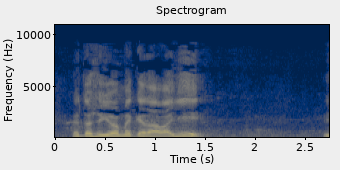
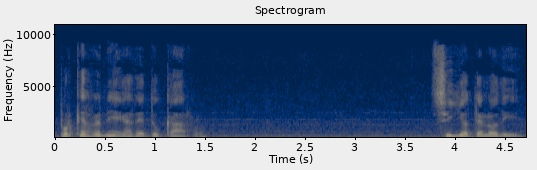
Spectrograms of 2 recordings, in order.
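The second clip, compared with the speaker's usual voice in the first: much lower and much softer, grave and hushed; a deep quiet divine rebuke; low solemn voice of God, barely above a murmur; voice of the Lord; 7 semitones lower, 12 dB quieter than usual. Retold or imitated. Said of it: "el Señor me dijo".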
